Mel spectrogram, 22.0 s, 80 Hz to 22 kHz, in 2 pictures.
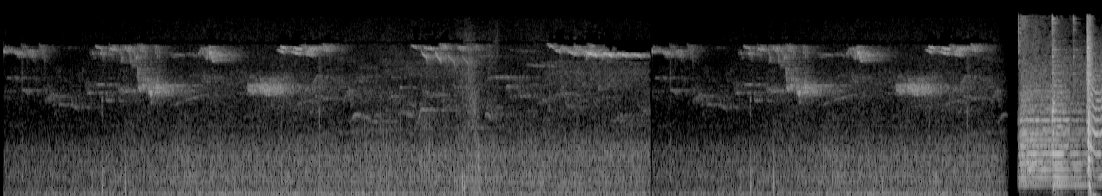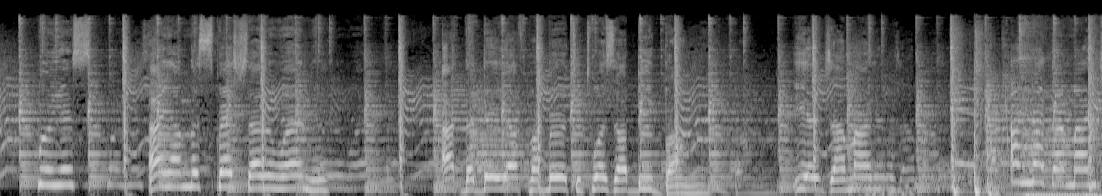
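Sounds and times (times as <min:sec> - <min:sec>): birds calling and singing: 0:00.0 - 0:10.1
faint outdoor hiss: 0:00.0 - 0:10.1.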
